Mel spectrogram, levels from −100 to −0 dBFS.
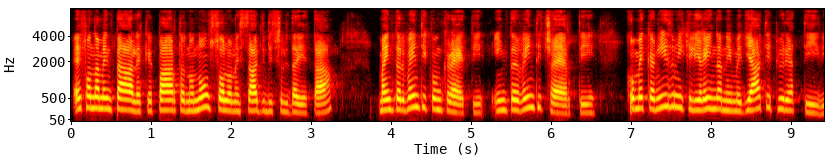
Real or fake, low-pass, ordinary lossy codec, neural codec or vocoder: fake; none; none; codec, 16 kHz, 4.8 kbps, FACodec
